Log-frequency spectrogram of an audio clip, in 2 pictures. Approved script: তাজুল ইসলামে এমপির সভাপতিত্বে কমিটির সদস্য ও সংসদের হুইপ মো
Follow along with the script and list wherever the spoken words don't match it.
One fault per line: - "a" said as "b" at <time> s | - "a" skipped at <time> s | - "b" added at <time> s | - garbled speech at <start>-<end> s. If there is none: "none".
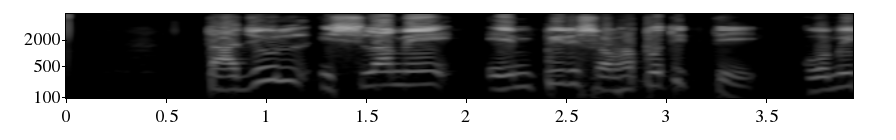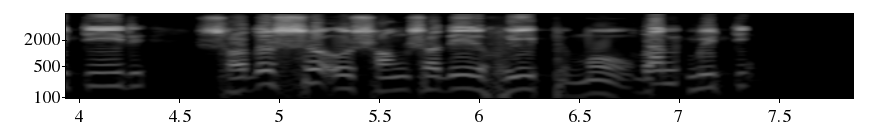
- garbled speech at 6.8-7.4 s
